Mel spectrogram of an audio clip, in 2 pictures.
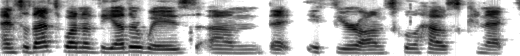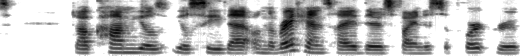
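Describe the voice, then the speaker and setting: In a dry, close sound with no echo, a woman with an unremarkable speaking voice talks at a medium pitch and moderate pace with fairly even intonation. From Ontario, Canada. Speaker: online show host. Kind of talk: video call interview.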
